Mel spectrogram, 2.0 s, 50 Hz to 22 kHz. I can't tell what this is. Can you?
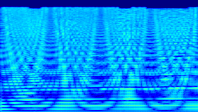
Square wave rising from A to slightly sharp with some modulation thrown in rendered in Cooldedit 96. Processed with various transforms including, distortions, delays, reverbs, reverses, flangers, envelope filters, etc.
